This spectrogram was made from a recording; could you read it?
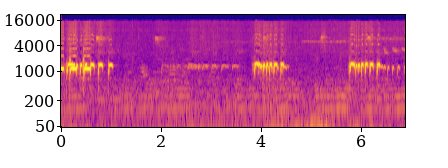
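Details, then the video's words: Local zebra dove, a lively caller used as a lure to prompt other doves to sing: three bursts of rolling, trilled cooing notes at mid pitch, each about half a second to a second long, separated by quiet gaps. "PERKUTUT LOKAL GACOR COCOK UNTUK PANCINGAN"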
